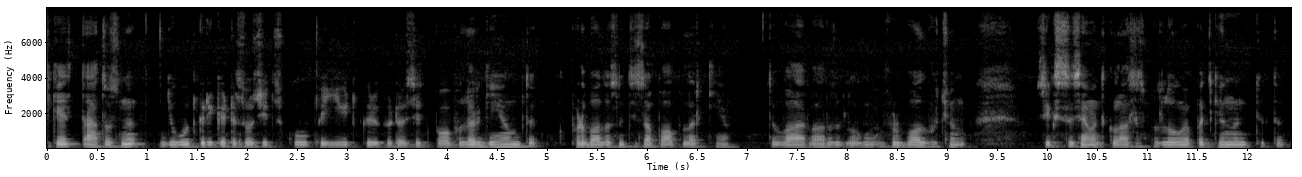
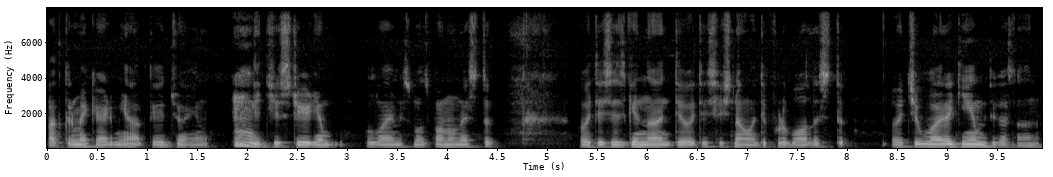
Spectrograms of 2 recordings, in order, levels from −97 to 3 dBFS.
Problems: none marked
